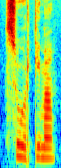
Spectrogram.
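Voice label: "s'ùrtima", Sardinian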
